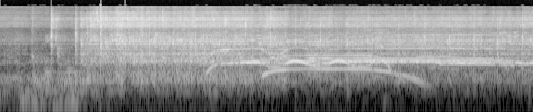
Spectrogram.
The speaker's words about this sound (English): A whole lot of cheering going on from coast to coast with parents and loved ones so excited about the accomplishments of these little babies that have grown up into young men and women.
